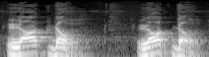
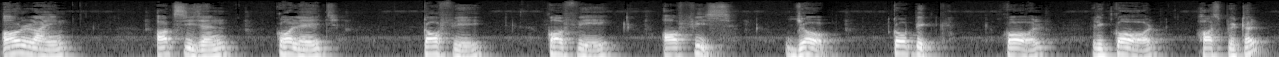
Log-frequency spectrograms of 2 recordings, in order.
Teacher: आ और ओ बीच की ध्वनि है वो, इसके लिए हमें इसके ऊपर ये आधे चांद का चिन्ह लगाना होगा।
